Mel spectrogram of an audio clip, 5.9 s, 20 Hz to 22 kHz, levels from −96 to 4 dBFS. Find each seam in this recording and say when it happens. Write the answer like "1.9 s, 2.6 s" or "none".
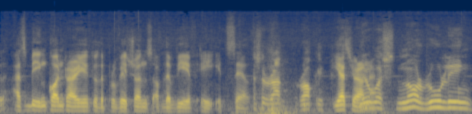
3.2 s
